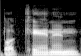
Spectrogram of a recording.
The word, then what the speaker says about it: Buchanan: I believe the town is pronounced Buck Cannon. It looks like Buchanan, but I think it's pronounced Buck Cannon. I could be wrong.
